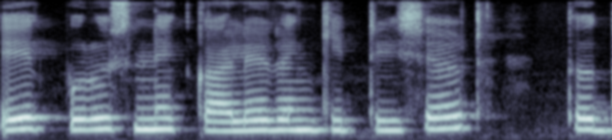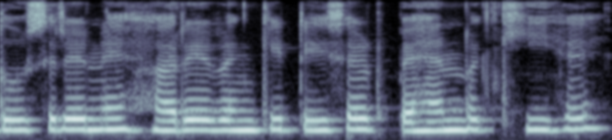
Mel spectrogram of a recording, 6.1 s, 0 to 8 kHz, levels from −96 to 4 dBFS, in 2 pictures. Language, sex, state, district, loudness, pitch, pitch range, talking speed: Hindi, female, Uttar Pradesh, Lucknow, -14 LUFS, 225 Hz, 215-230 Hz, 185 wpm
